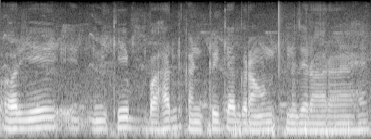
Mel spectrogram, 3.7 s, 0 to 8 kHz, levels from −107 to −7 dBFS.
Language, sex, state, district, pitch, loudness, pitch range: Hindi, male, Chandigarh, Chandigarh, 140 Hz, -17 LUFS, 125-150 Hz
